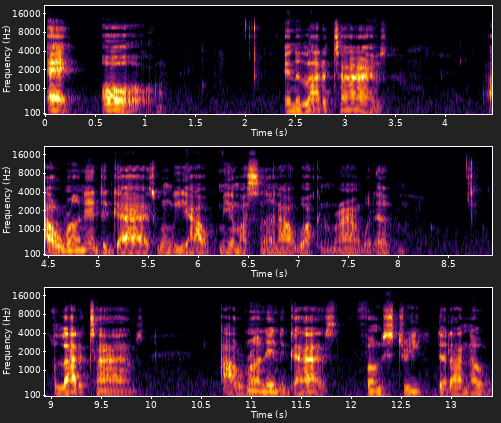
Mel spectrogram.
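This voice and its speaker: A man with a fairly low pitch, an animated tone and lively intonation, at a moderate pace broken by long, frequent pauses. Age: 40s. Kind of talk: casual monologue vlog. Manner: animated, repetitive.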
